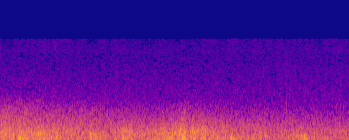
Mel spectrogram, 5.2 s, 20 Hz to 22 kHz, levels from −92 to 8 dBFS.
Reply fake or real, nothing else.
real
